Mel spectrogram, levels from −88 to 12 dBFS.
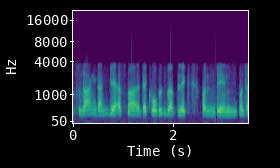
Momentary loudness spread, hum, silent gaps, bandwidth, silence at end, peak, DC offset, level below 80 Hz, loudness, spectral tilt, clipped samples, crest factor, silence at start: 5 LU; none; none; 3.9 kHz; 0 s; -6 dBFS; under 0.1%; -76 dBFS; -21 LUFS; -7.5 dB/octave; under 0.1%; 14 dB; 0.1 s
